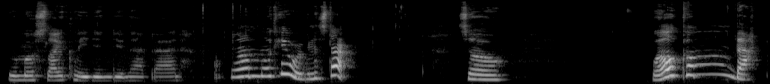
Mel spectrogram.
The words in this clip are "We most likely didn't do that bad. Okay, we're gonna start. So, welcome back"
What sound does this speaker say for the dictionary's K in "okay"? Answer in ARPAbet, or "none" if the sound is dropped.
K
